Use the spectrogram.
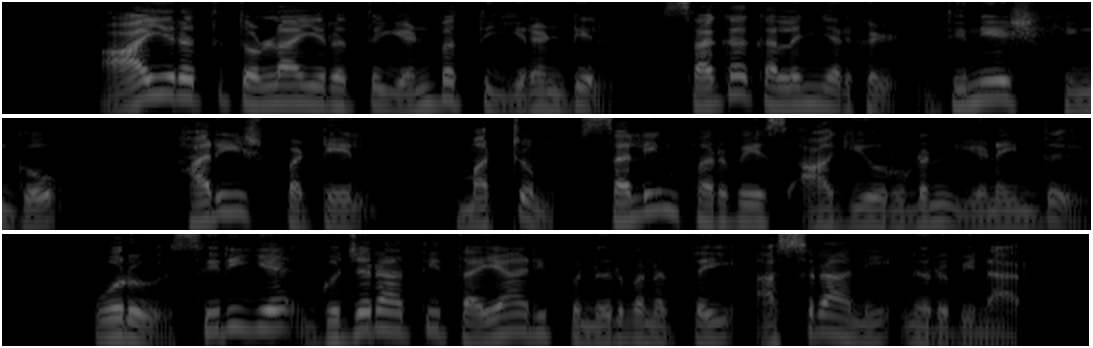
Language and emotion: Tamil, neutral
